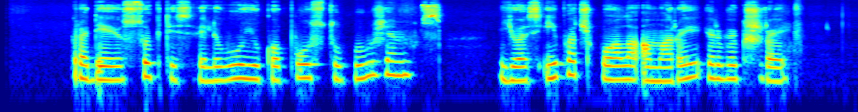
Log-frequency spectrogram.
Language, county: Lithuanian, Kaunas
